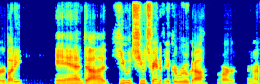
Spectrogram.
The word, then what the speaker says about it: Ikaruga: And huge fan of Ikaruga, or am I pronouncing that correctly?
